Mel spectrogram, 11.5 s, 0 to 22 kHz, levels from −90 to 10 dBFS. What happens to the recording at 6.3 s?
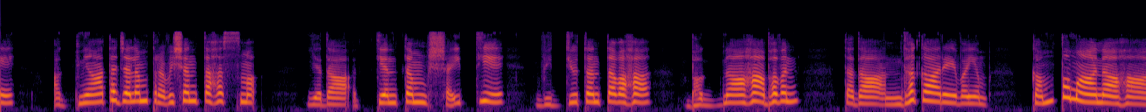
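Concealed Bluetooth headset packet loss at 6.30 s: a 15 ms dropout, patched by repeating the best-matching recent waveform, so it sounds like a brief buzzy tone held at full level, with a small warble where the real audio returns.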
